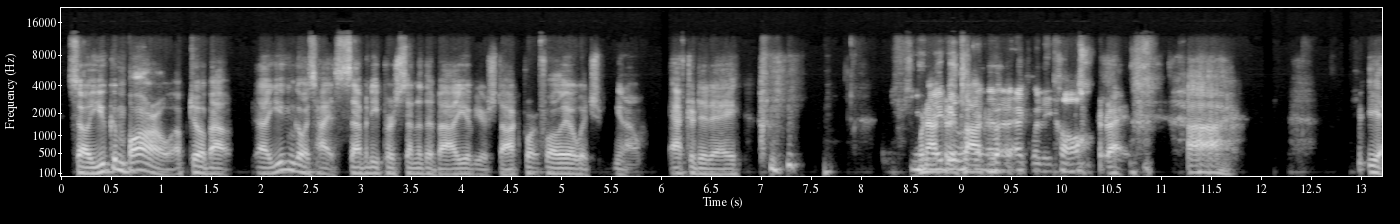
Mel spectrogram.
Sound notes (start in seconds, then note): 8.8 chuckling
